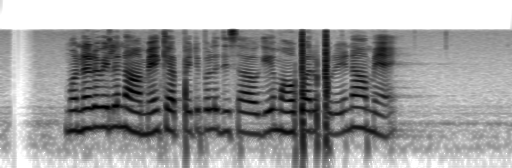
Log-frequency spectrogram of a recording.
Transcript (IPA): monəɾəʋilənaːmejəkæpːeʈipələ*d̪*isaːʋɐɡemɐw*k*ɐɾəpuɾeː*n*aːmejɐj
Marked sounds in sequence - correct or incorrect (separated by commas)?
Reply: correct, incorrect, correct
